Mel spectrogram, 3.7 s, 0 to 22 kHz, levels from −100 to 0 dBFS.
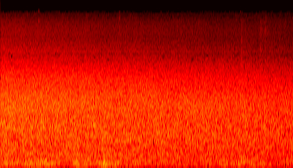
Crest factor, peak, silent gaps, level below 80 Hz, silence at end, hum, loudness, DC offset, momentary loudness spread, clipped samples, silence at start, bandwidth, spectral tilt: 14 dB; -26 dBFS; none; -64 dBFS; 0 s; none; -40 LUFS; under 0.1%; 5 LU; under 0.1%; 0 s; 16.5 kHz; -3.5 dB/octave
